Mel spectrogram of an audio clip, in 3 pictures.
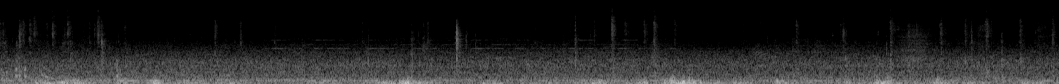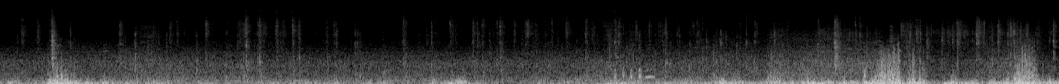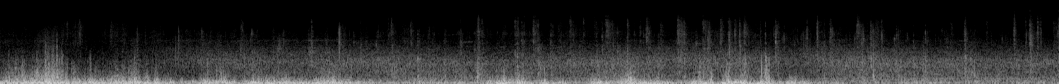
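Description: Feral pigeons pecking seed off a plastic tray: a scatter of quick small taps, over wind buffeting the microphone, which is heavier in the second half with strong gusts.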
